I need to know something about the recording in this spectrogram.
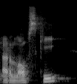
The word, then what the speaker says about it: Orlovskiy: Alexi oh oh no orlovski yeah it's it's pretty close uh it's it's very close uh originally the r is pronounced so it's Alexi Arlovski but all right there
